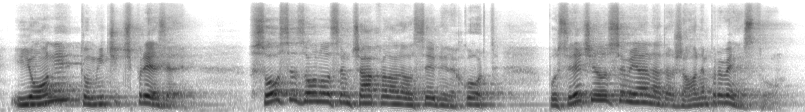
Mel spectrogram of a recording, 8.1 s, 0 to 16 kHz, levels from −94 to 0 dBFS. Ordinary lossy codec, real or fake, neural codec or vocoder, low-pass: none; fake; autoencoder, 48 kHz, 128 numbers a frame, DAC-VAE, trained on Japanese speech; 14.4 kHz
